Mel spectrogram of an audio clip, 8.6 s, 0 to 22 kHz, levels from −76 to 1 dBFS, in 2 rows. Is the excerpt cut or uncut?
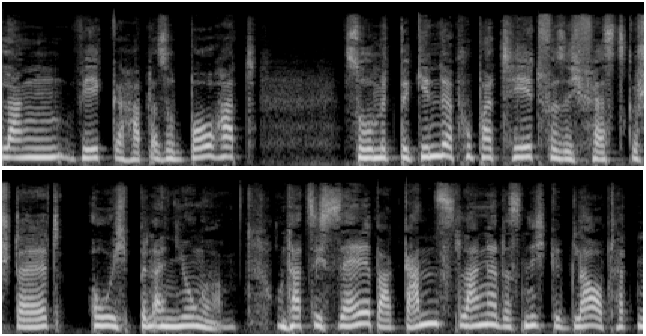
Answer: uncut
